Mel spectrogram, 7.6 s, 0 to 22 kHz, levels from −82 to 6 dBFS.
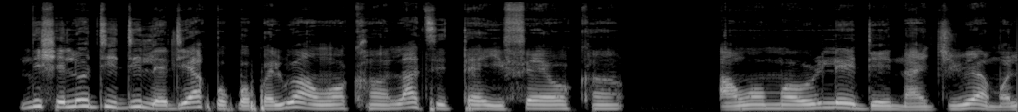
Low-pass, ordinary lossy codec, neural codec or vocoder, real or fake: none; none; vocoder, 48 kHz, 128 mel bands, Vocos; fake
